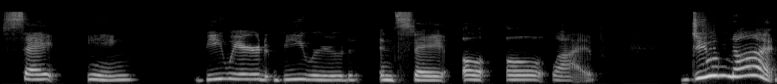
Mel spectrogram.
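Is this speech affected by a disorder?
Yes: stuttering; fear of speaking in front of groups, school accommodations for presenting projects, found national stuttering association; stumbles on own name, now stutters freely without guarding speech; here repeated sounds, blocks.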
